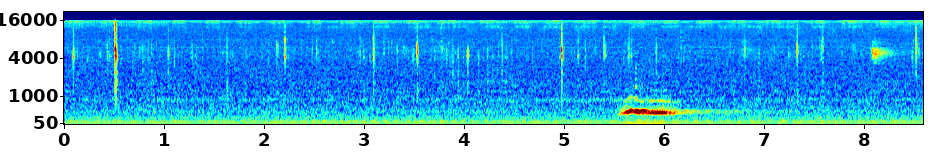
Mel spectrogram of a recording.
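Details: Ural owl at a nest box before dawn, about 04:25 on 10 August 2019, calling very close: one low, soft, slightly wavering hoot past the middle, with scattered faint clicks and ticks around it.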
